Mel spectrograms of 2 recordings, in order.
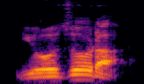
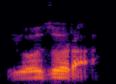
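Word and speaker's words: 夜空: 말이 없잖아요 뜻은 밤하늘이죠 밤은 요르니까 이때 발음은 요조로 갑니다 요조라 뒤에 오니까 땡땡 붙습니다 요조라 발음은 요조라 밤하늘은 요절아 밤하늘은 요조라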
